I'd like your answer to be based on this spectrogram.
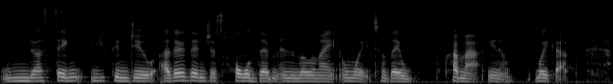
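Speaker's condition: No condition

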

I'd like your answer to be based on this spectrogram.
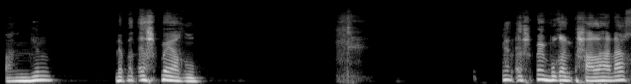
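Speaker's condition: Cleft lip (sumbing); speech unclear by own account

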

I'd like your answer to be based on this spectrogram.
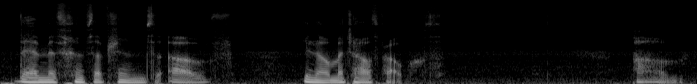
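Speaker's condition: Speech impediment

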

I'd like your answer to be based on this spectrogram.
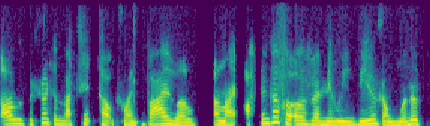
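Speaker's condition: Cleft palate; congenital

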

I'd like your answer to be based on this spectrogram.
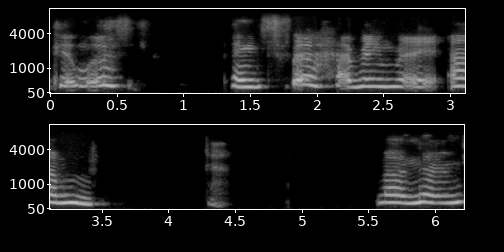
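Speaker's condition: Cerebral palsy; needs hand to hold on steep stairs

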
